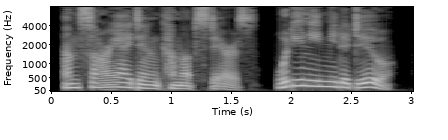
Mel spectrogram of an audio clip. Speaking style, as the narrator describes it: I asked

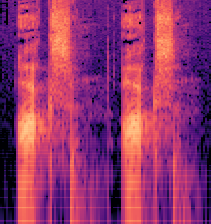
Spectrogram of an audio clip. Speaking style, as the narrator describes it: the devout exclaimed

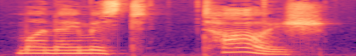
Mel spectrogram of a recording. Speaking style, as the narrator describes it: he stutters

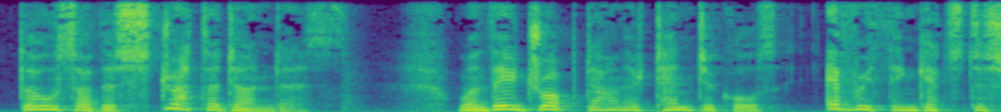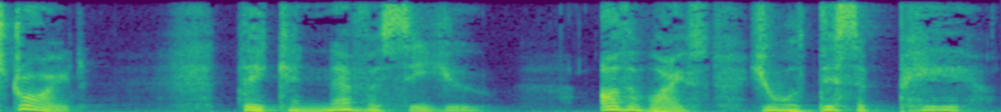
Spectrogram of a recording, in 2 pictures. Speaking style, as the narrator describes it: She whispered

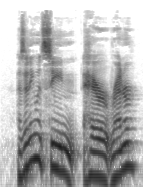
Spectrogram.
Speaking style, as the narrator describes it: Horton von Hotzendorf asked, his voice shaking

